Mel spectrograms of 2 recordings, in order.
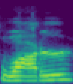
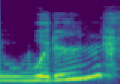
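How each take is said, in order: First: It is said with a standard American accent. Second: It is said with a Philadelphia accent.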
